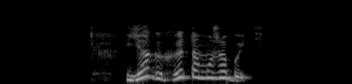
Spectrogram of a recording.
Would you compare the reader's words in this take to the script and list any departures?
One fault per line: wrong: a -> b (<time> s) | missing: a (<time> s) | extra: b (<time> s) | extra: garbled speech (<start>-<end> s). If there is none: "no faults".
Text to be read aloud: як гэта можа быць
no faults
